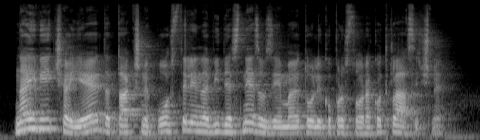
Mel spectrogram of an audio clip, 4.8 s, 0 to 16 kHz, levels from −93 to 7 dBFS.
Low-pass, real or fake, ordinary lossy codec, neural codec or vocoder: 14.4 kHz; real; none; none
